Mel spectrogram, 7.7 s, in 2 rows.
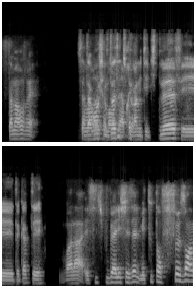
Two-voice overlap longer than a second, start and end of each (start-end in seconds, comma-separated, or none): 1.5-2.7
